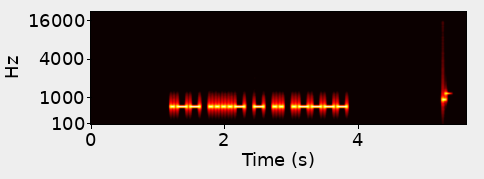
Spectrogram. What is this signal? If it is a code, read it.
Morse code, heard as a keyed tone, about 25 wpm, 700 Hz. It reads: W4TI1
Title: Five Challenging Letter-Number Combinations 25wpm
